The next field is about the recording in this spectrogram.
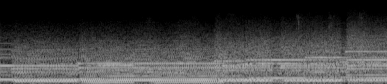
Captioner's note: audience applauding; audience cheering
